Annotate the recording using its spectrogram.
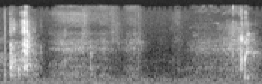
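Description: Near silence: room tone with a low steady hum, and one faint short handling sound just after the start.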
